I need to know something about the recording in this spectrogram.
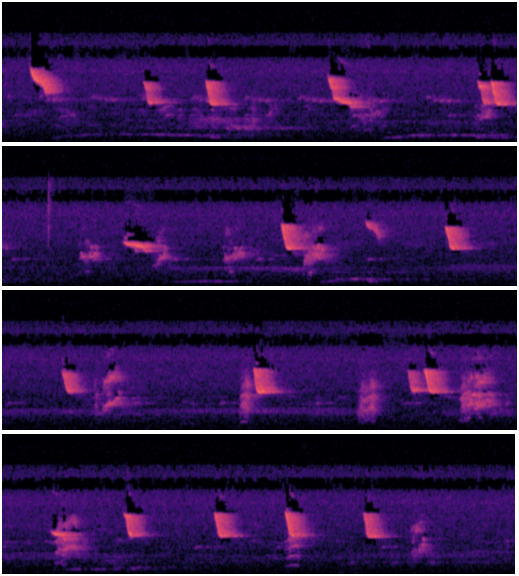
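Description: Faint dawn forest birdsong: one bird repeats short, high, falling chirps about once a second, while fainter, lower whistled calls from another bird come and go.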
